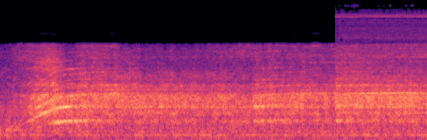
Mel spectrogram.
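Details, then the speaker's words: Lectric XP e-bike hub motor after replacing the control module: whine climbs quickly in pitch as it spins up, then holds a clean steady hum; motor alive, normal run. "It is definitely alive."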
